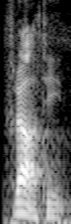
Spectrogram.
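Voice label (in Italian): "frati", vocabolario dialettale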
